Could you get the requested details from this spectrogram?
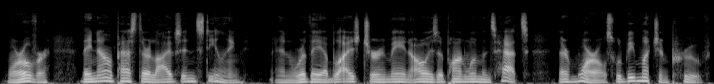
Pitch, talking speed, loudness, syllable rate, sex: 120 Hz, 200 wpm, -20 LUFS, 6.1 syllables/s, male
